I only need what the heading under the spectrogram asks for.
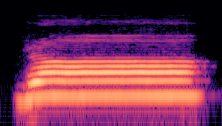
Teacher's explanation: it makes the sound of ra with a fatha, which is normally ra, stretch out for 2 seconds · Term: alif madda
